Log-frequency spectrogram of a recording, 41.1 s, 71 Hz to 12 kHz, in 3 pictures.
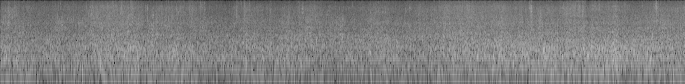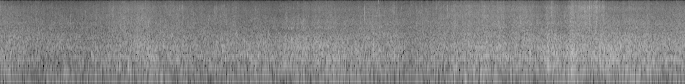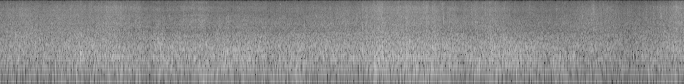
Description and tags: Small waves in rocks. Stereo recording. A Sony Handycam HDR-SR12 has been used. The sound is unprocessed and was recorder in Greece, somewhere in Peloponnese.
